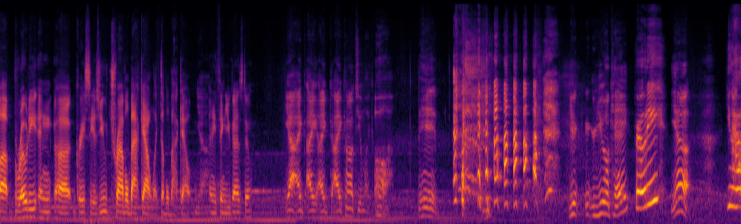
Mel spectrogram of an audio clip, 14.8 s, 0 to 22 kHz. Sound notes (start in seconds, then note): 9.0 group laughs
